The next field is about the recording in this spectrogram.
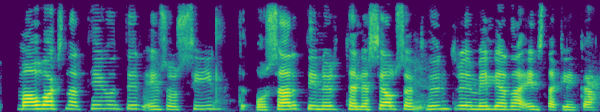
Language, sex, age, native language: Icelandic, female, 50-59, Icelandic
